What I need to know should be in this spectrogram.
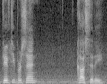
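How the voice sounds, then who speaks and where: Blunt high-voiced man ranting. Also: normal speed, fairly bright tone, slight background noise. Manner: blunt, profane, opinionated ranting. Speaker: podcast host. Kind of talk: casual podcast chat.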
